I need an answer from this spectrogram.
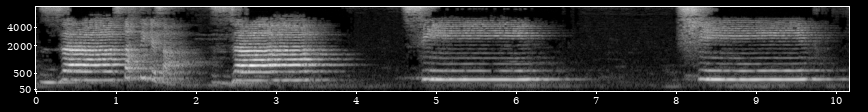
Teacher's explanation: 3 ایسے حروف ہیں جن میں سیٹی کی ساؤنڈ آتی ہے، دونوں دانتوں کو جوڑ کر ہم لفظ زا ادا کریں گے، زا، سختی کے ساتھ، زا، سین، شین۔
